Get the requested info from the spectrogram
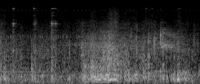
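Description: Rustling and handling noise from a sequined faux-leather mini backpack being moved and turned in the hands, louder about halfway through.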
